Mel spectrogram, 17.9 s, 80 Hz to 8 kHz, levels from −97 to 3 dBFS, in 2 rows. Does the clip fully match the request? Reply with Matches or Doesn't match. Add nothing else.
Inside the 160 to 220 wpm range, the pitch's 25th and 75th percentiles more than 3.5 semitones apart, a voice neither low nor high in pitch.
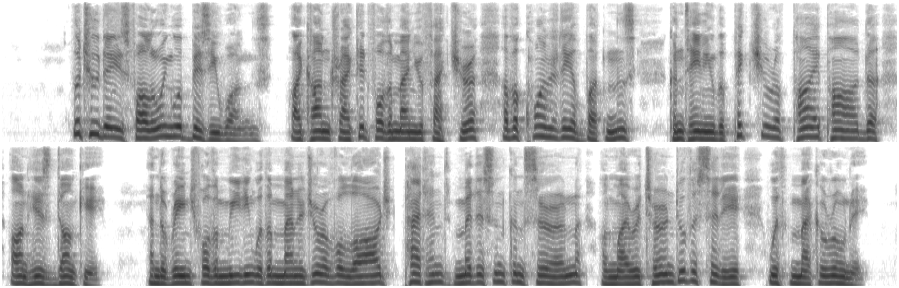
Doesn't match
